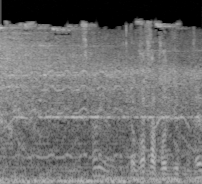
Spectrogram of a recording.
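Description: TV programme's theme music for its opening title sequence, with a heavy steady bass. In the second half, a wavering, voice-like sound glides up and down over the music.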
